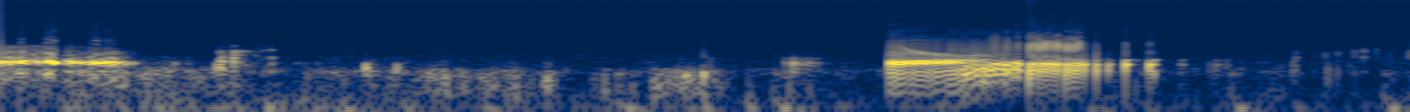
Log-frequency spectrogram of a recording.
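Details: Irregular gurgling and rumbling bursts with a longer growl midway, heard through a stethoscope over the stomach in the morning; normal active bowel sounds (borborygmi).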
